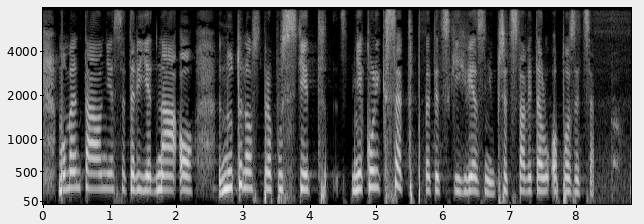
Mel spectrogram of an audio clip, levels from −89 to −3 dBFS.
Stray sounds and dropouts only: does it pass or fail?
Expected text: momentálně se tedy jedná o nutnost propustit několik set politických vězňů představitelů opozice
fail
